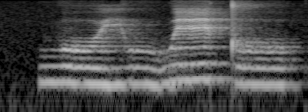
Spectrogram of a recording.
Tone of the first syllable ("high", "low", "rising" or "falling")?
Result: low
